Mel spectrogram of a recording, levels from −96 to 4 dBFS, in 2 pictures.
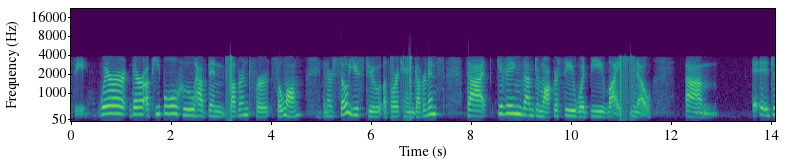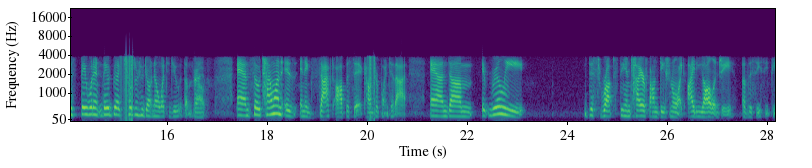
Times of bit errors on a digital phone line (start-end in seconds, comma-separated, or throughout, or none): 3.08-3.22, 6.39-6.81, 10.96-11.28, 15.06-15.32, 20.01-20.16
